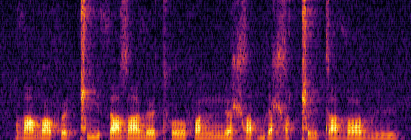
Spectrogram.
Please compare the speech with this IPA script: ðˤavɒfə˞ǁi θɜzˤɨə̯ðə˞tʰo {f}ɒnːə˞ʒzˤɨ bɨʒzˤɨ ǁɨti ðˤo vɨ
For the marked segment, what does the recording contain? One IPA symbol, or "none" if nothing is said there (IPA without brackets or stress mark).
f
